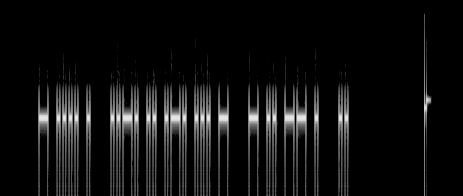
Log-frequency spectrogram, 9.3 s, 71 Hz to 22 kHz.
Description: Morse code, heard as a keyed tone, about 20 wpm, 700 Hz. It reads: THE FIRST TIME I
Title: Sets of 4 Words 20wpm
